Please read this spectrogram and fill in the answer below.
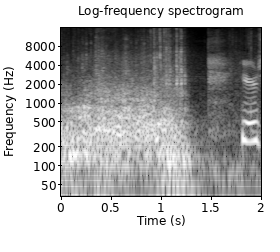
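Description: Sliding side door of a Nissan NV200 van being rolled open: a rumbling slide lasting just over a second, then a short click.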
